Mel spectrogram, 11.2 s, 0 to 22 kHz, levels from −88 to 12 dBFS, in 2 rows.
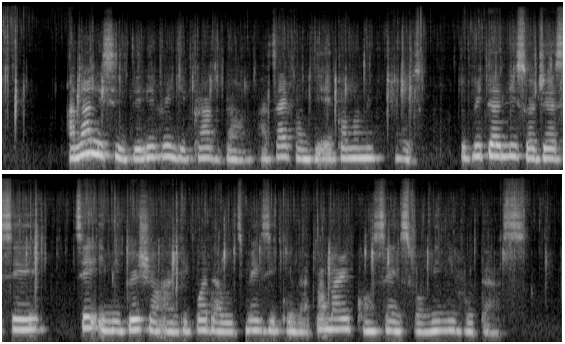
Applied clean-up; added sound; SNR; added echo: neural mask model RNNoise.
